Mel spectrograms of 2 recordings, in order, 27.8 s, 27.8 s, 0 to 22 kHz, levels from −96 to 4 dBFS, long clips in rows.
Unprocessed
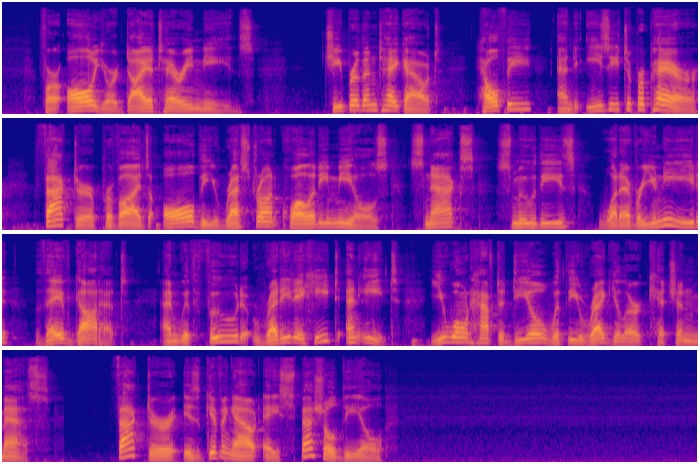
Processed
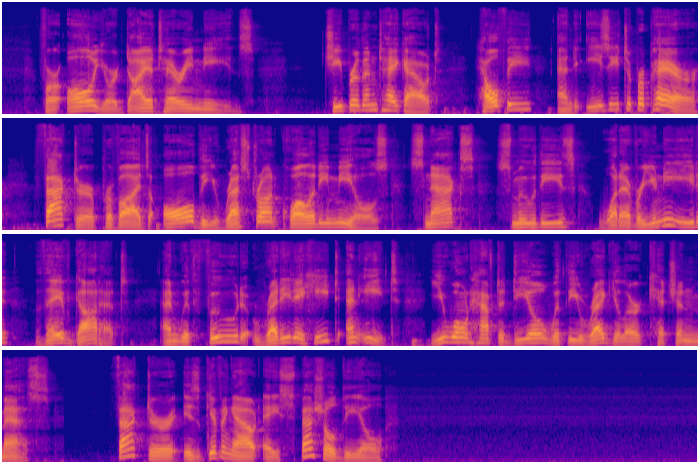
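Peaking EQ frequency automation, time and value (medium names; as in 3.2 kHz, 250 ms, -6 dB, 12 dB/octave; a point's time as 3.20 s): peaking EQ -13.5 dB 0.22 oct
3.47 s 670 Hz
4.22 s 170 Hz
13.83 s 170 Hz
14.77 s 1.1 kHz
22.64 s 1.1 kHz
23.34 s 6.7 kHz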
